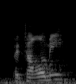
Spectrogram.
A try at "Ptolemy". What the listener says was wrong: The P is silent, so it's Ptolemy.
